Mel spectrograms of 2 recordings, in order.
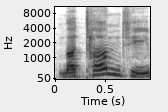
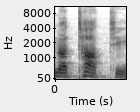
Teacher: The Hebrew N, which is the noon, gets sandwiched in, and it assimilates with the next letter. It causes a duplication.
